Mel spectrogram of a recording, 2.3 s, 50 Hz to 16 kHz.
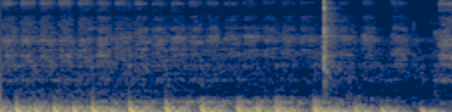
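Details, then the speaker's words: Honda NAVI carbureted engine, about 280 elevation, no air leaks; after a throttle blip revs hang off throttle with putt-putt pulses, then slowly drop; idle hang caused by misadjusted fuel/idle mixture screw. "That is a fuel screw issue. All right, so I am pleased to announce that I figured it out. It was a fuel screw issue and an idle speed mixture screw."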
